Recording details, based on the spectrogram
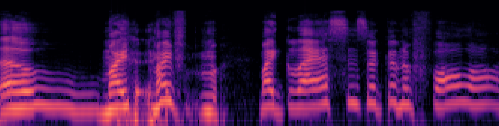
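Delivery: very high, prissy, effete New York voice. Riffing on a character, the speaker does an effete New Yorker voice. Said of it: "he's an effete new yorker like".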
